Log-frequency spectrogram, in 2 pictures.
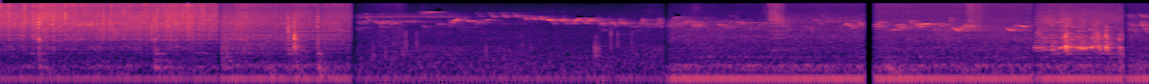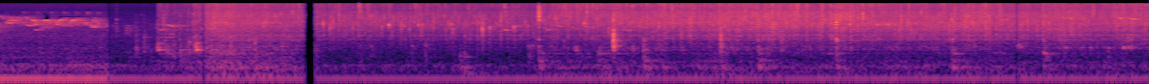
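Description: Cut okra frying in oil in a non-stick wok, a steady sizzle with a plastic spatula stirring and scraping the pan. In a quieter stretch near the middle, cumin seeds sizzle more softly in hot oil, with a few short high chirps.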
